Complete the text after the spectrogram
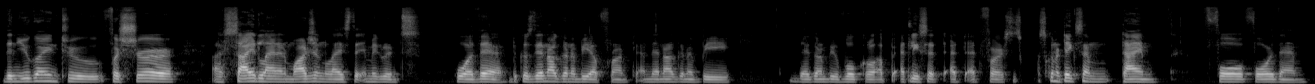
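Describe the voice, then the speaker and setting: A man's voice: mid-range voice, flat delivery, moderate pace, a little mellow. A man speaking as a podcast guest, earnest, repeating key points for emphasis. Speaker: guest on a youth ministry podcast. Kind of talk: reflective podcast conversation.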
